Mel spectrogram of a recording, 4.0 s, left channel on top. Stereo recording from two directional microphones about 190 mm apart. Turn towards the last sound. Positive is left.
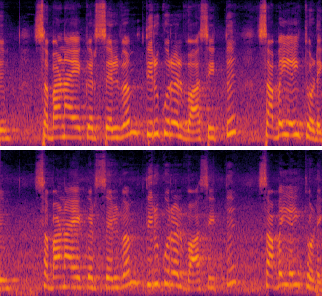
turn(degrees=20)  # may be behind; listen again after turning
